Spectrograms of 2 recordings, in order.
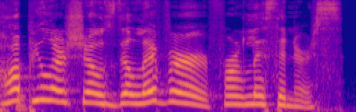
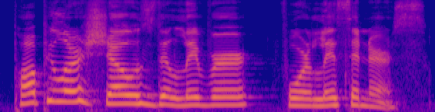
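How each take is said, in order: First: It is read passionately, sounding somewhat angry. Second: It is read in a plain, neutral way.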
